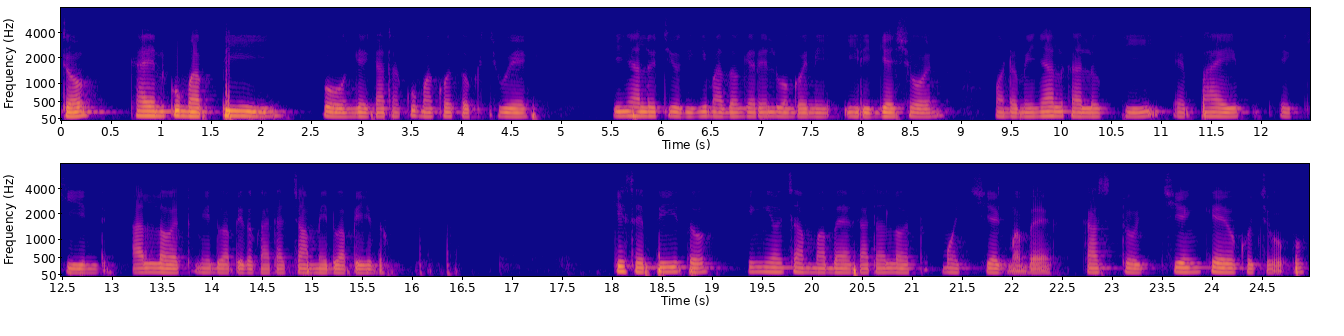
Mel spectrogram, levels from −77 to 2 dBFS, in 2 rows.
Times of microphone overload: 1.14-1.35, 1.64-1.68

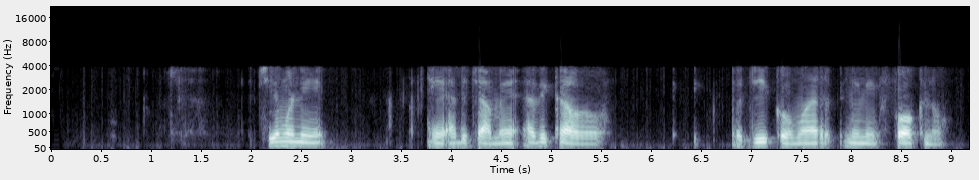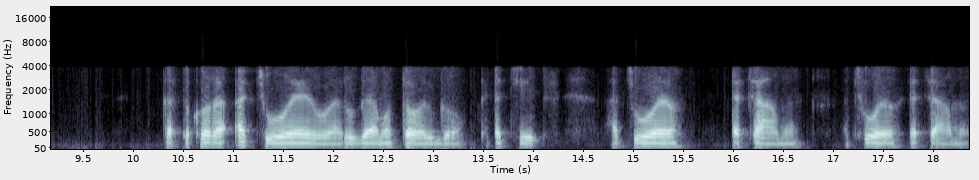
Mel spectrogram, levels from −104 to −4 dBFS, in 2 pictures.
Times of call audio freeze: none

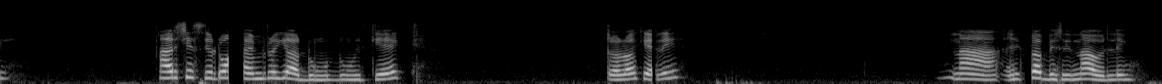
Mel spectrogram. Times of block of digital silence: 0.45-0.48, 2.28-2.44, 7.32-7.36, 10.24-10.32

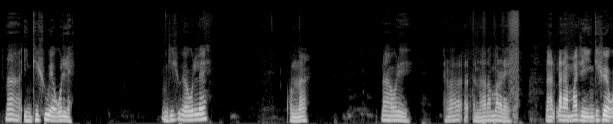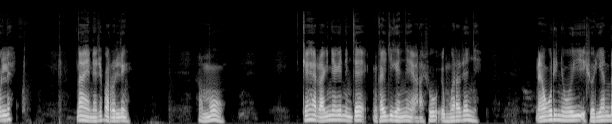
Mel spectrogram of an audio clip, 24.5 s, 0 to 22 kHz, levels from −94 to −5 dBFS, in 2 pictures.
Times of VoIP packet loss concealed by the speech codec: none

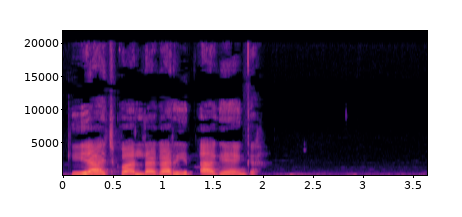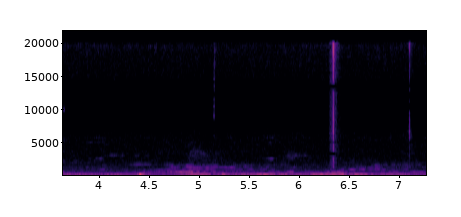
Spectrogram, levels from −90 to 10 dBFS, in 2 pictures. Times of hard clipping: none

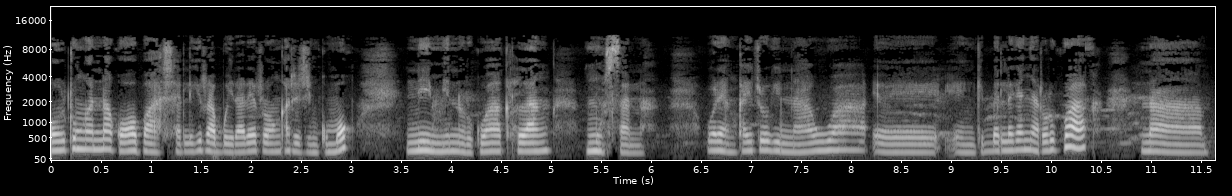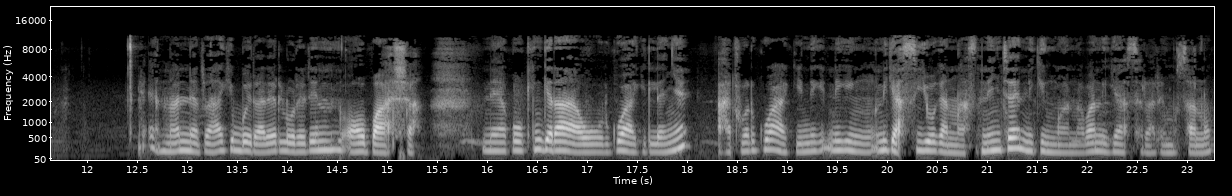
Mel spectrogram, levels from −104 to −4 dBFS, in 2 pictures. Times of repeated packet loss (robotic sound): none

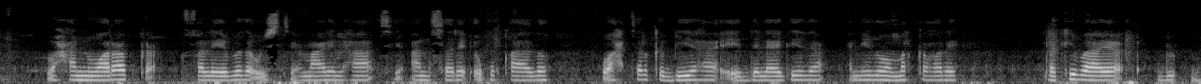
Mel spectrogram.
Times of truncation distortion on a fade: none

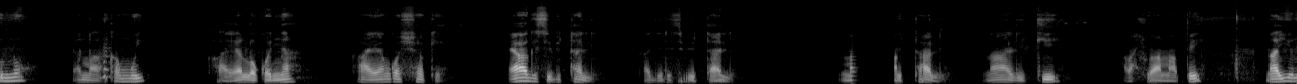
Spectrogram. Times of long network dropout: 8.51-8.98

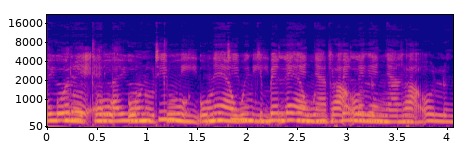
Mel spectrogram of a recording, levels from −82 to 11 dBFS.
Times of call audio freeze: none

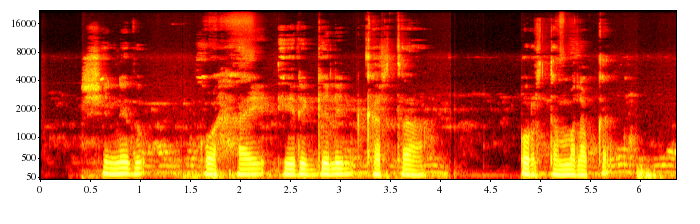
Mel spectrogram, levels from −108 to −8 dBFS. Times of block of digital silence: 3.17

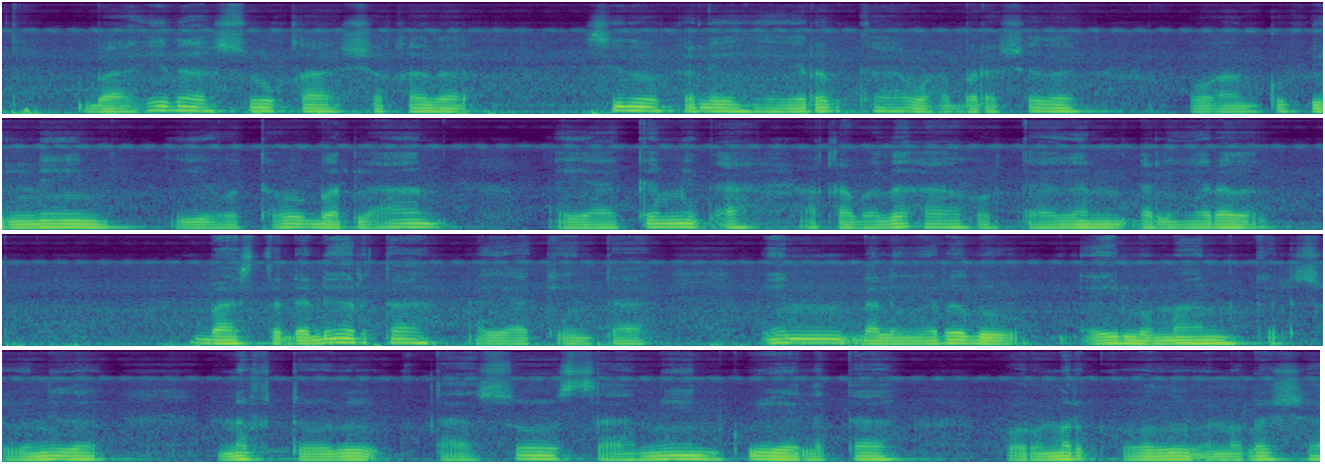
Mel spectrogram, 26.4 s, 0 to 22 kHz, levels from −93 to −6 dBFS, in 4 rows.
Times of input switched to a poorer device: none

